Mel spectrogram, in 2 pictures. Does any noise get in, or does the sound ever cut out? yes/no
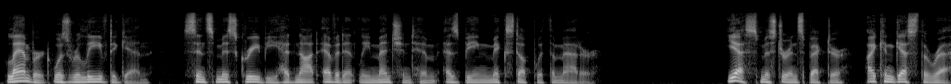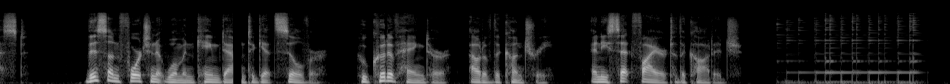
yes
